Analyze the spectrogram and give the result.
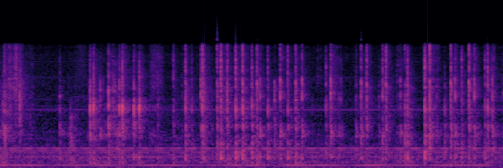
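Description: A small folded paper tent desk calendar resting on a tiled shelf is tapped with fingertips, then lifted, flexed and bent in the hands. Quick, dry paper taps and crinkles come in dense bursts over a steady low hum.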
